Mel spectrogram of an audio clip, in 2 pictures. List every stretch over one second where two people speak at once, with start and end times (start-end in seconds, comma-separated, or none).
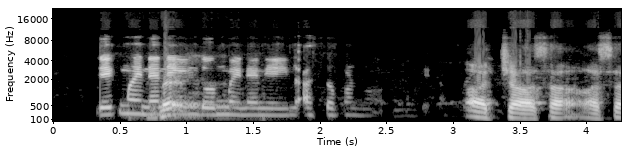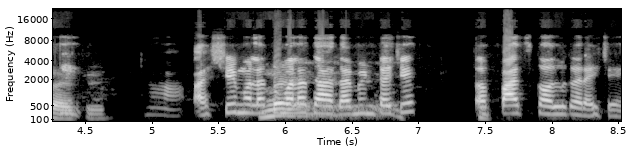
3.2-4.4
